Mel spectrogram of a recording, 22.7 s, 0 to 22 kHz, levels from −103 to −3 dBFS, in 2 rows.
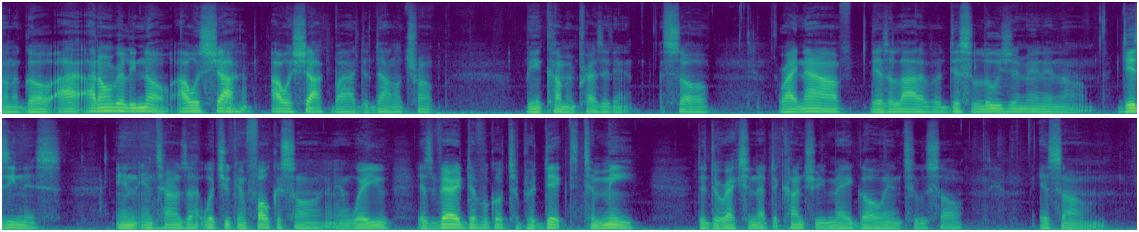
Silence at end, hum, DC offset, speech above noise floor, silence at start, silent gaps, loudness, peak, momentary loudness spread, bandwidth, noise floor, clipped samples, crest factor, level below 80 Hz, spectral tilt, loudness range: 0.05 s; none; under 0.1%; 25 dB; 0 s; none; -33 LUFS; -12 dBFS; 12 LU; over 20 kHz; -57 dBFS; under 0.1%; 20 dB; -50 dBFS; -5.5 dB/octave; 7 LU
